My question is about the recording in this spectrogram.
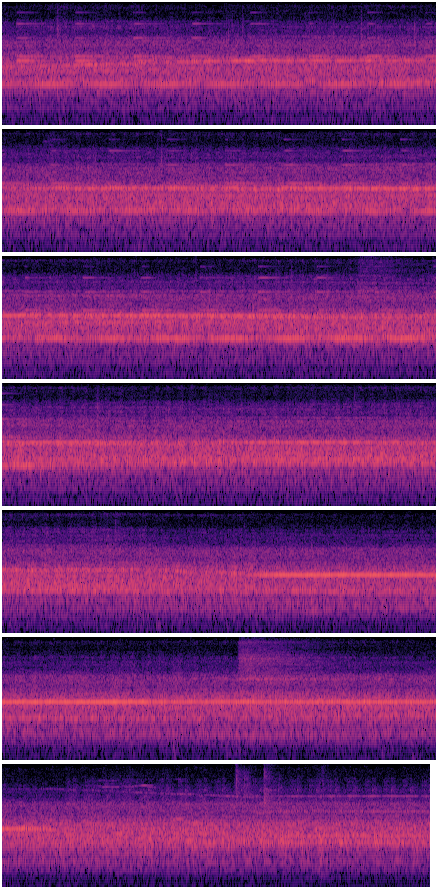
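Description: HO-scale model freight train running past: a steady rolling and running noise with whining tones that shift in pitch about two-thirds of the way through.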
